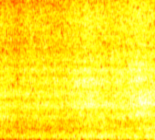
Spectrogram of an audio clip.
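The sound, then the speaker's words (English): A steady, full roar of ocean surf at a beach washes continuously, with waves rushing and breaking at an even loudness and a touch of wind noise mixed in. No one speaks. “we're leaving the desert and heading west to the beach. There's the ocean.”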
